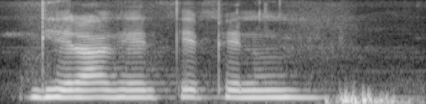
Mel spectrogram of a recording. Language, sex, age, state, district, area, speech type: Maithili, female, 18-30, Bihar, Samastipur, rural, spontaneous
